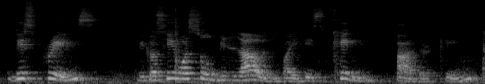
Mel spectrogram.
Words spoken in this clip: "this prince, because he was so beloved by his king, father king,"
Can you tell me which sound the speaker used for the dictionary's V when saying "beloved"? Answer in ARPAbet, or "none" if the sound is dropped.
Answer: W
